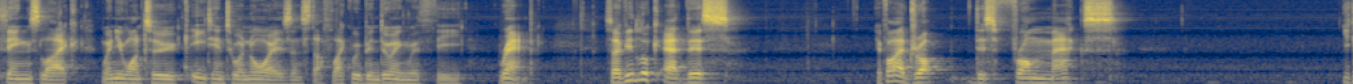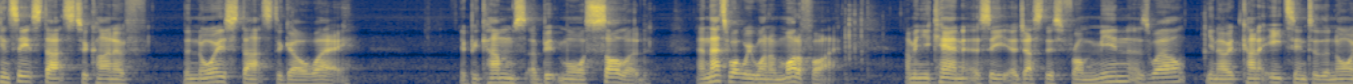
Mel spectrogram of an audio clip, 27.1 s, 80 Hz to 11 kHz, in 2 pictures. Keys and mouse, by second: 0.2 middle click, 1.1 middle click, 1.5 ctrl+middle click, 5.2 middle click, 6.0 middle click, 7.4 middle click, 9.3 click, 16.7 click, 21.5 click, 22.3 ctrl+z, 22.3 shift+click.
